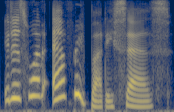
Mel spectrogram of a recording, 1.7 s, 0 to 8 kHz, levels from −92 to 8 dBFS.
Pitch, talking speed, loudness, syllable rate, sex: 280 Hz, 170 wpm, -16 LUFS, 5.7 syllables/s, female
